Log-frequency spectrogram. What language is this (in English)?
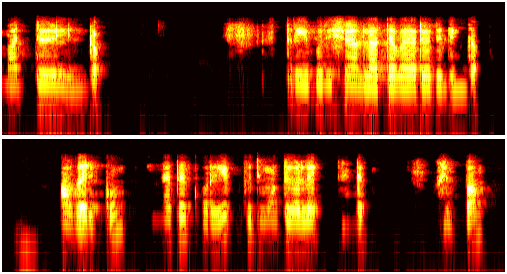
Malayalam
